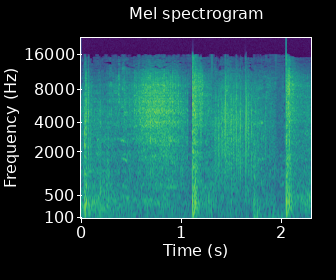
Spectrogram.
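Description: Firecrackers going off: a sharp bang at the start and another about a second in, over a dense, noisy background.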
